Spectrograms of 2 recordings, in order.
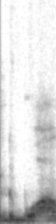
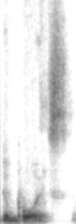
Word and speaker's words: Du Bois: Some people say Du Bois, but that's not how you pronounce it. You do pronounce it Du Bois.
